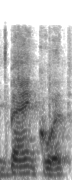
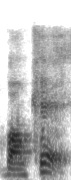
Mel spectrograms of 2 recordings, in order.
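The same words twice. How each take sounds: First: The word is pronounced the English way. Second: The word is pronounced the French way. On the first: "It's just like you say banquet" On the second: "in French you say ban banquet"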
